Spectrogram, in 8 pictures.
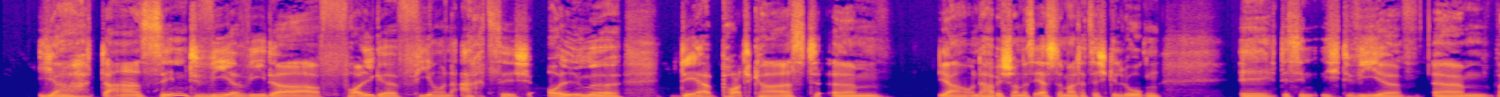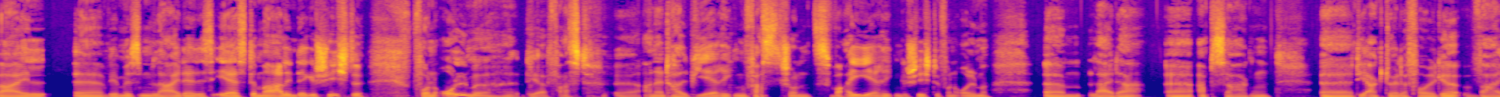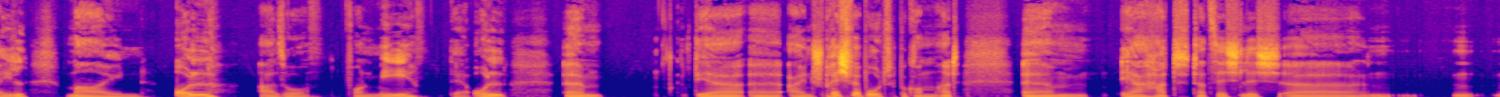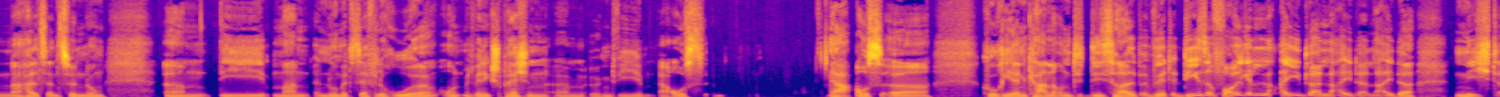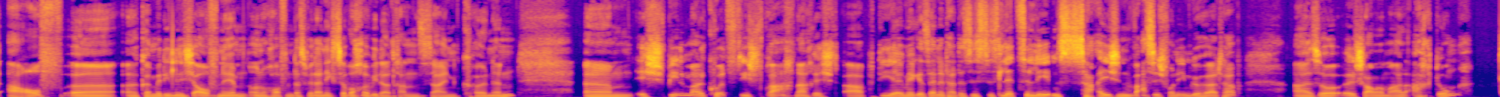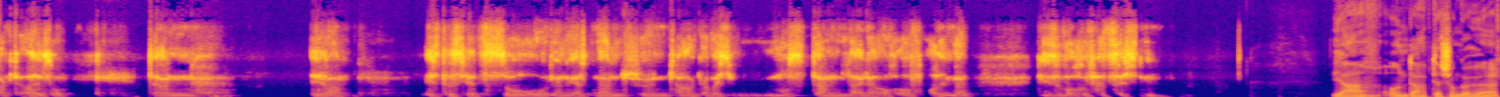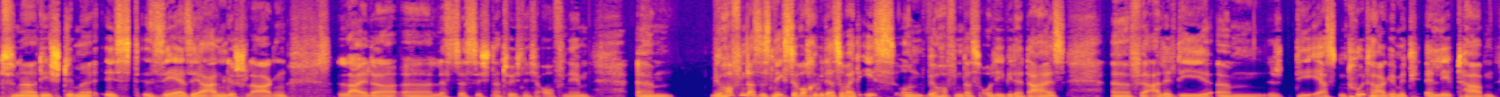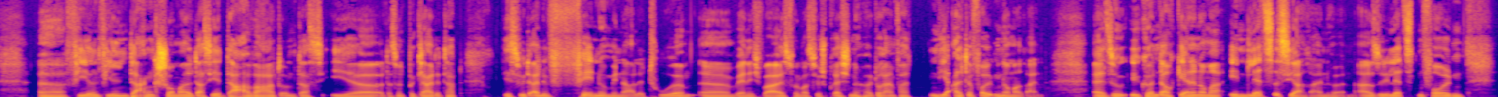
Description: heute eine kleine Solo-Folge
